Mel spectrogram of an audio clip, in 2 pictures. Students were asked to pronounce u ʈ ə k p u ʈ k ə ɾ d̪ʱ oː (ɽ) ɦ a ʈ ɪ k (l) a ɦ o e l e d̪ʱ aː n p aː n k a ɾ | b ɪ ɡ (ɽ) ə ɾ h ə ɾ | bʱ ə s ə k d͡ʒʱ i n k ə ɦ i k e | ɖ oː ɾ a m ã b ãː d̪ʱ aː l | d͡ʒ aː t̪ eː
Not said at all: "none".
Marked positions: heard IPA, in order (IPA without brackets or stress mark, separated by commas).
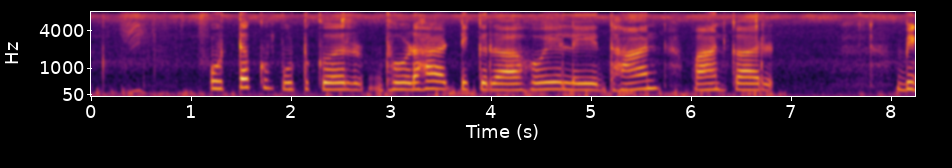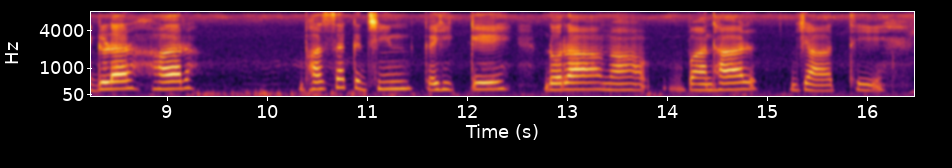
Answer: ɽ, ɾ, ɽ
